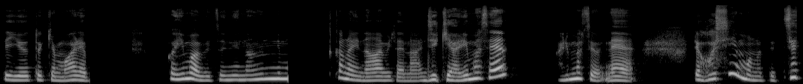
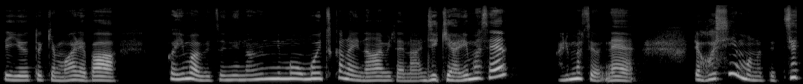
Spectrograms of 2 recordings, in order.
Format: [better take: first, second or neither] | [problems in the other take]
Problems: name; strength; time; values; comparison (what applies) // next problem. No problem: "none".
second | audio cutting out; at 1 s and at 3 s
